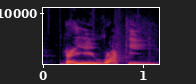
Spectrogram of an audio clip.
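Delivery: high cartoon moose voice. Saying everybody can do this one, Bullwinkle voice. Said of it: "everybody can do Bullwinkle voice".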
